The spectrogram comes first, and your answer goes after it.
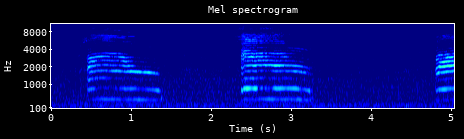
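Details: Foo, a pet cat wanting to be let outside, meows repeatedly: clear, rich, gently descending cries nearly a second long, with a third starting as the recording ends; quiet room otherwise.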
